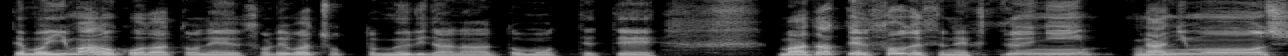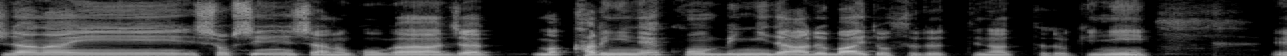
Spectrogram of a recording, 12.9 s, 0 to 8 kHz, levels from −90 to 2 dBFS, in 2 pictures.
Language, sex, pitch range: Japanese, male, 115-140 Hz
